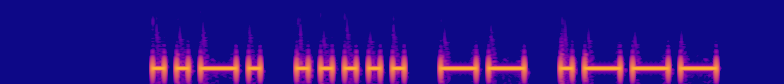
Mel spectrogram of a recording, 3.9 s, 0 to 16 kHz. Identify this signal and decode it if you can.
Morse code, heard as a keyed tone, about 20 wpm, 700 Hz. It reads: F5MJ
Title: DXCC-100 Call Signs - 4 Characters - Repeated 2x - 20wpm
